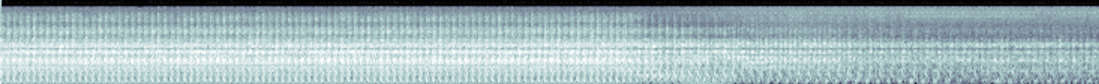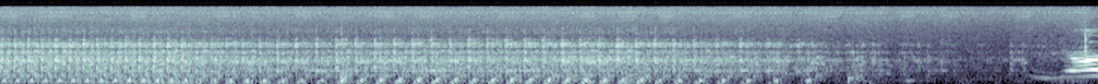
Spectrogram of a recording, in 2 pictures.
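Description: Water rushes past a moving boat's hull.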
